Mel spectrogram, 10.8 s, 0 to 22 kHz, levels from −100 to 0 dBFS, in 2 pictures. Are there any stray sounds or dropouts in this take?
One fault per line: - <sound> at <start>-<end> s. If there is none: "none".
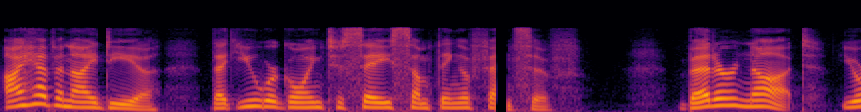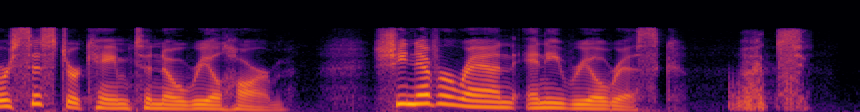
- dropout at 3.1-3.2 s
- sneeze at 9.9-10.5 s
